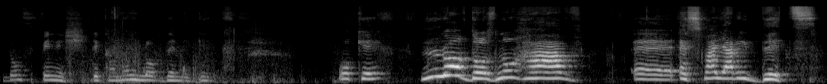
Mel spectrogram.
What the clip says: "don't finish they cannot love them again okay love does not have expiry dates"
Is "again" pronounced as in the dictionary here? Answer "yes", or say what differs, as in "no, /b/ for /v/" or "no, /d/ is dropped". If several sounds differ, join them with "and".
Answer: yes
